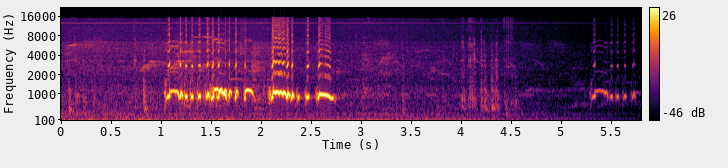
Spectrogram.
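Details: Local Zebra doves in a duet: one long rolling phrase of quick, trilled coos rising and falling, followed by quiet, with a faint coo near the end. A low background hum continues throughout.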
